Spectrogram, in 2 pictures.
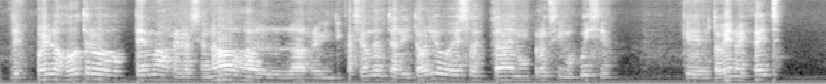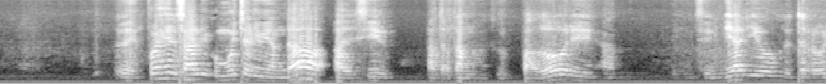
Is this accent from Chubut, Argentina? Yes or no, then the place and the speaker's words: yes; Lago Trauquen, Chubut, Argentina; also born or lived in Esquel; Yo soy nacido y criado ahí. Mi familia ahí.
